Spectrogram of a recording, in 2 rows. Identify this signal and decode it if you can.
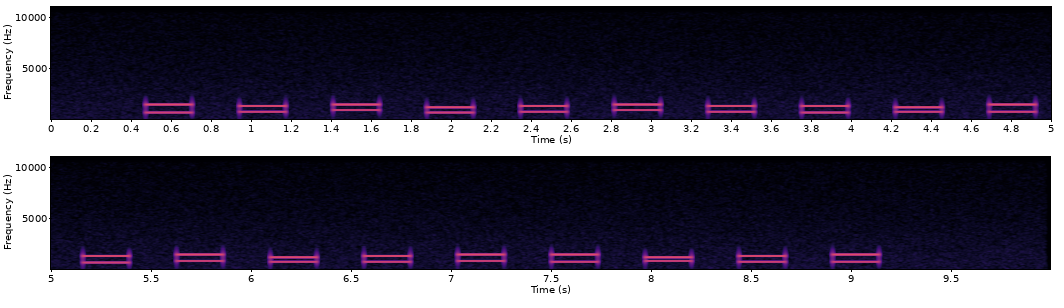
DTMF, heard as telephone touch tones, dialled by machine, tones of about 230 ms. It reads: 35#15#5246294596756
